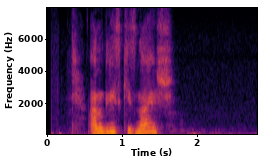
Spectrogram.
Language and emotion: Russian, neutral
